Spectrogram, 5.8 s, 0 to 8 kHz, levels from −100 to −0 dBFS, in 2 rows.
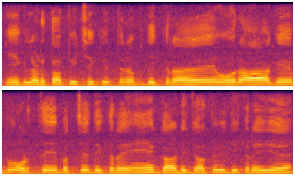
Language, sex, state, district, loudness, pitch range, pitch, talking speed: Hindi, male, Haryana, Charkhi Dadri, -14 LUFS, 200-210 Hz, 205 Hz, 225 wpm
